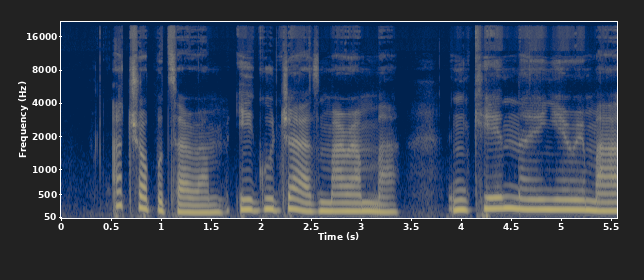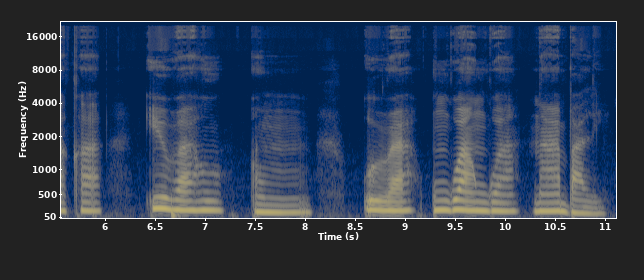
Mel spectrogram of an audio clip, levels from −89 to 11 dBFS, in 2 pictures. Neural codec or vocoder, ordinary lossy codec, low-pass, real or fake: none; none; none; real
